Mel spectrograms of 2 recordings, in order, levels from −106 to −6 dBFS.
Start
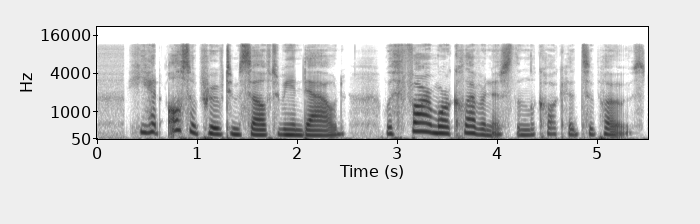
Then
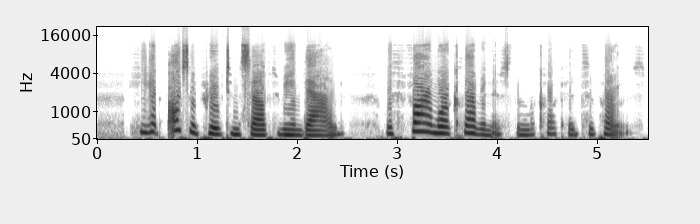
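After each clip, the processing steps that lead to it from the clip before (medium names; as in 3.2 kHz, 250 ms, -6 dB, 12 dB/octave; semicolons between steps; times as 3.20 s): local Wiener filter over 41 samples; reverb removal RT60 0.6 s; trim +4.5 dB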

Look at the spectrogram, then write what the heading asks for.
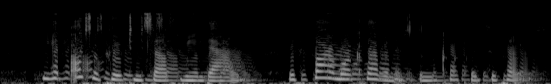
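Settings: compression 2.5:1, threshold -28 dBFS, peak gain reduction 8 dB; feedback delay 116 ms, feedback 27%, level -12.5 dB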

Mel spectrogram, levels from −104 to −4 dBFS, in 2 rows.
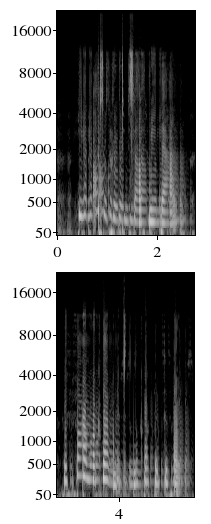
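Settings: sawtooth tremolo in dB decaying 4.9 Hz, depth 22 dB; trim +3.5 dB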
